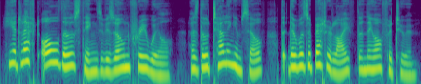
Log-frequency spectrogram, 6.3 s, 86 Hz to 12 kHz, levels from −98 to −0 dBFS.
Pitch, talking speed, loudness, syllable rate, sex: 215 Hz, 245 wpm, -16 LUFS, 5.9 syllables/s, female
